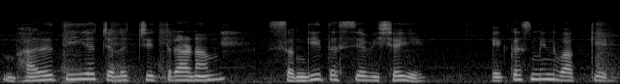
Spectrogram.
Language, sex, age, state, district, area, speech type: Sanskrit, female, 60+, Maharashtra, Nagpur, urban, spontaneous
